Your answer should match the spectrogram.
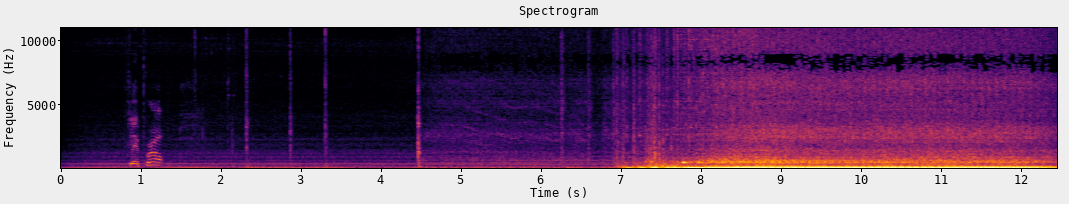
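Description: A quiet low hum with a few light ticks, then about seven seconds in a Cessna 182's piston engine starts, builds quickly and runs loud and steady.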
